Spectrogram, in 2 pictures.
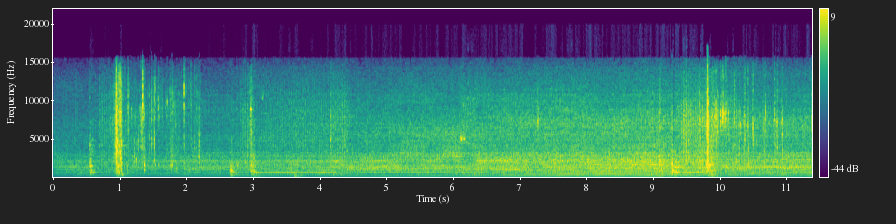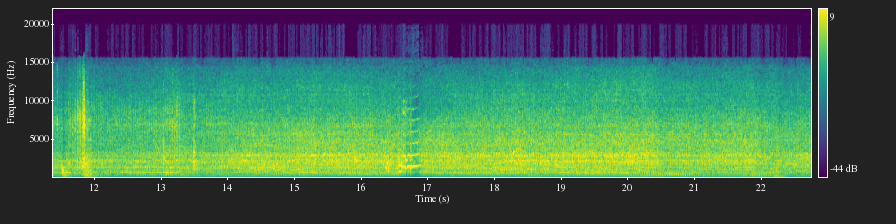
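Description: An Eastonmade vertical log splitter works through big oak rounds, its engine droning steadily throughout while sharp wood cracks and splintering snaps break out near the start and again around the middle.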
